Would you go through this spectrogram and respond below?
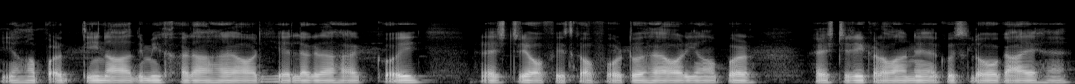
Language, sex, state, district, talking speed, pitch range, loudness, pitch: Hindi, male, Bihar, Araria, 140 wpm, 90-95 Hz, -17 LUFS, 90 Hz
